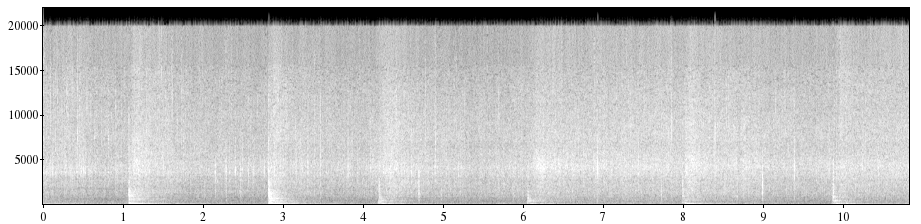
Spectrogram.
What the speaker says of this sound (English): You can hear that sizzle right there.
